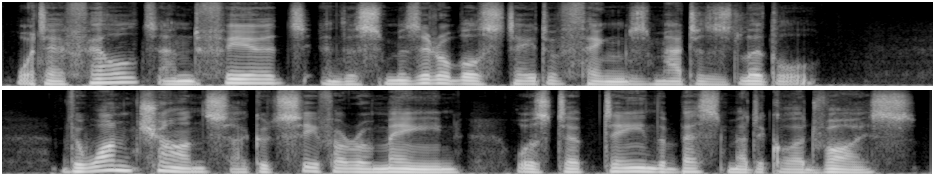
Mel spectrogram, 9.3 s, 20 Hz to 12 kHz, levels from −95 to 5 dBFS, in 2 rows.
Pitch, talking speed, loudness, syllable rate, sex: 125 Hz, 180 wpm, -17 LUFS, 5.5 syllables/s, male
